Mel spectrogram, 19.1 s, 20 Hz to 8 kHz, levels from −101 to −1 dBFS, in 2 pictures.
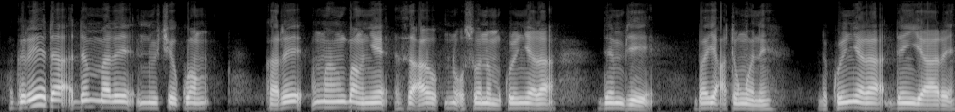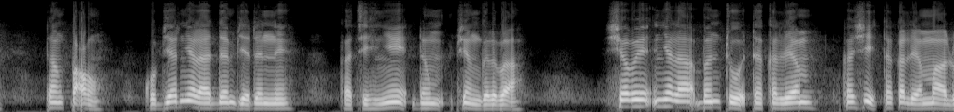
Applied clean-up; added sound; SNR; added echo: neural mask model Resemble Enhance denoiser.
